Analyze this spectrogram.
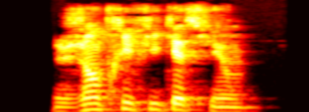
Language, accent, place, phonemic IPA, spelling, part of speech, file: French, France, Lyon, /ʒɑ̃.tʁi.fi.ka.sjɔ̃/, gentrification, noun, LL-Q150 (fra)-gentrification.wav
- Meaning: gentrification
